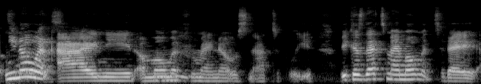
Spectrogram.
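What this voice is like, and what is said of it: Congested voice from a cold. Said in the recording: “I have a cold, so I sound really very, very whitish ... You got the sexy voice going”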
